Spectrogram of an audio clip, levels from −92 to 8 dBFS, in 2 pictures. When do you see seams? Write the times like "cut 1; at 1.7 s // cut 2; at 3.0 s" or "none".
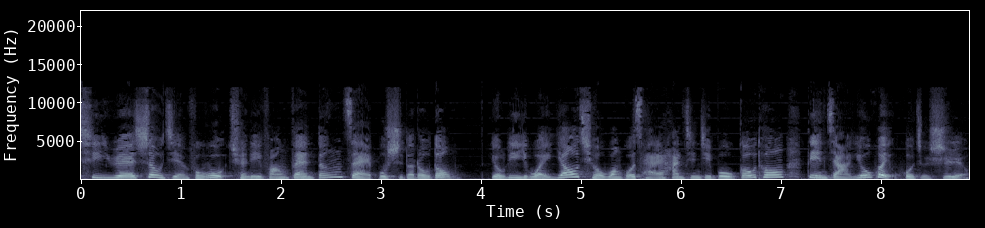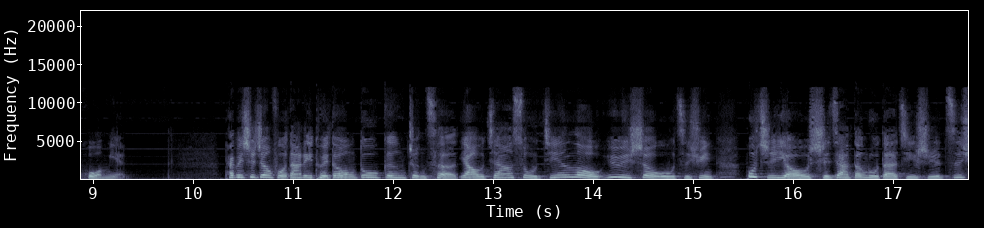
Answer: cut 1; at 4.1 s // cut 2; at 12.6 s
